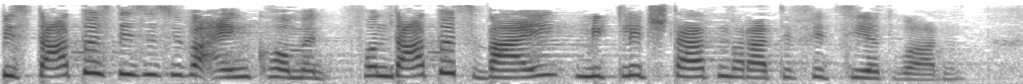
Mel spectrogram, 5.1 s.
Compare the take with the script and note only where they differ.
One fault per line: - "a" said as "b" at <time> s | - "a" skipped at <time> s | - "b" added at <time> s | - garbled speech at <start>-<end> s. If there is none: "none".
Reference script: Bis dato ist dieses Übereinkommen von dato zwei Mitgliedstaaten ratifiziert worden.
none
